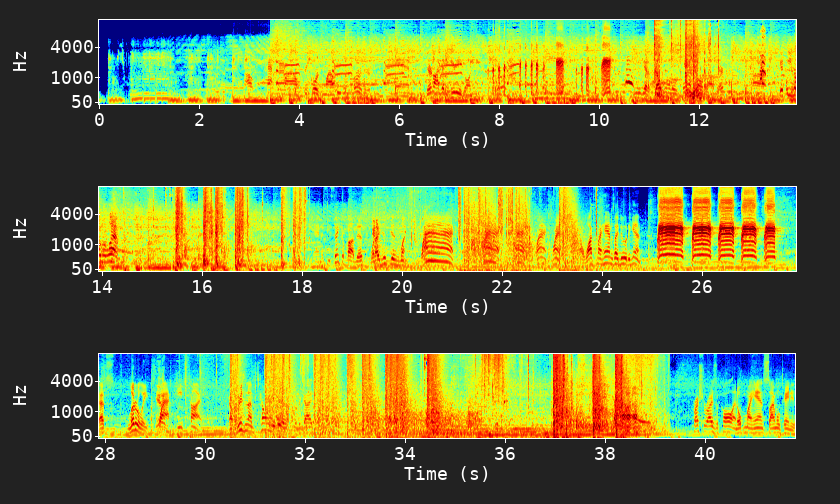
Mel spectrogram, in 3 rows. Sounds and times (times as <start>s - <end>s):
Music: 0.0s - 41.8s
Speech: 2.9s - 7.5s, 10.6s - 14.4s, 18.2s - 21.0s, 21.6s - 24.8s, 27.9s - 32.2s, 39.8s - 41.8s
Quack: 7.7s - 10.4s, 25.1s - 27.6s.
